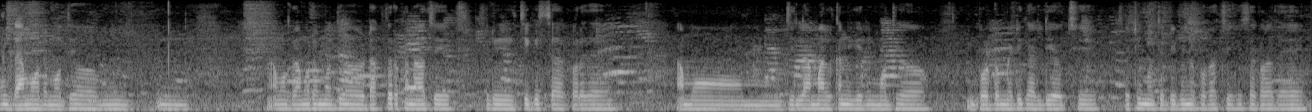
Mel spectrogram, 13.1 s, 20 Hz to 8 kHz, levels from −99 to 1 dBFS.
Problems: constant background noise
